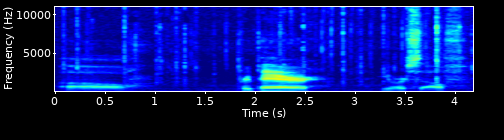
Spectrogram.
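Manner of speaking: low, slow, quiet villain taunt; menacing trash talk. Acted. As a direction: growl the threat softly. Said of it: "Just a little friendly trash talk".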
